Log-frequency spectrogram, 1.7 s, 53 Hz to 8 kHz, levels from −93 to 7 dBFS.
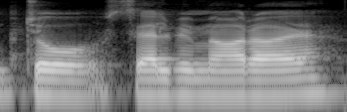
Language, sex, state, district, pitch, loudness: Hindi, male, Uttar Pradesh, Shamli, 115 Hz, -16 LUFS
